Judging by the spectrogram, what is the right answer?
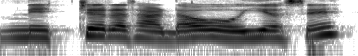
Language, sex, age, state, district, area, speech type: Dogri, female, 18-30, Jammu and Kashmir, Jammu, rural, spontaneous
